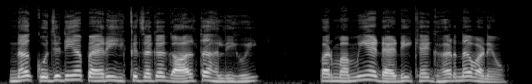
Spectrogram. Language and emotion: Sindhi, neutral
